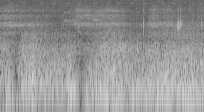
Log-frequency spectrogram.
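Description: Wind buffeting the microphone of a GoPro on a moving bicycle: a loud, uneven rush that dips briefly about a second in.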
